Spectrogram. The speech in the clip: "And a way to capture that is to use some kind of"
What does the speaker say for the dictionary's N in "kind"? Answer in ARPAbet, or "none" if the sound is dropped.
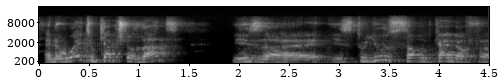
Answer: N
